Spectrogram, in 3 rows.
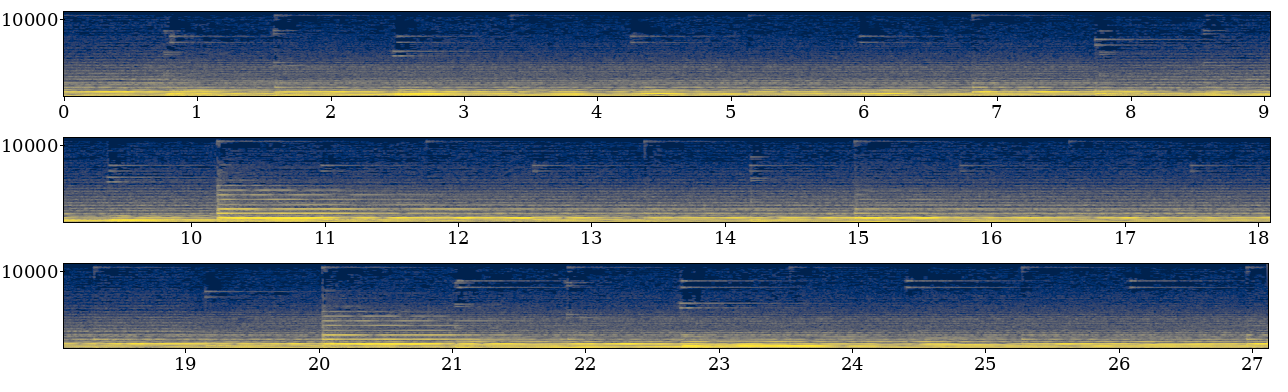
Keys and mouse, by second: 26.8 click.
